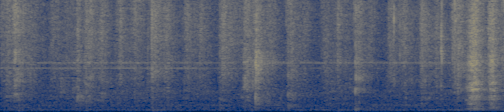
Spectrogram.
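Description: Near-quiet room with a faint steady hum and scattered soft taps and rustles of a person moving about, with a slightly louder rustle near the end.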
